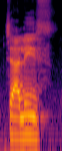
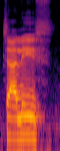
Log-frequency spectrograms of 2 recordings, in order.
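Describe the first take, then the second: No difference in how they are said.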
